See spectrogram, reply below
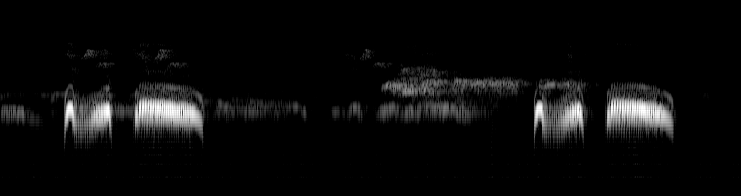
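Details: Spotted dove call for stimulating trained birds, male and female voices: two low, hoarse two-part coos about three seconds apart, each a brief lifted note then a sustained coo, with soft quieter cooing murmurs in between.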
